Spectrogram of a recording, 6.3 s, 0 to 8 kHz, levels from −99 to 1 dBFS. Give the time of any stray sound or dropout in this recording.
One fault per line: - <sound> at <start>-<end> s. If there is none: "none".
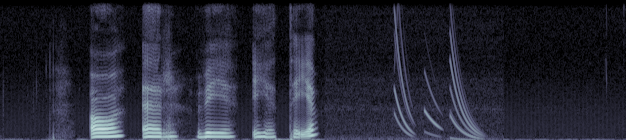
- chirp at 3.9-4.9 s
